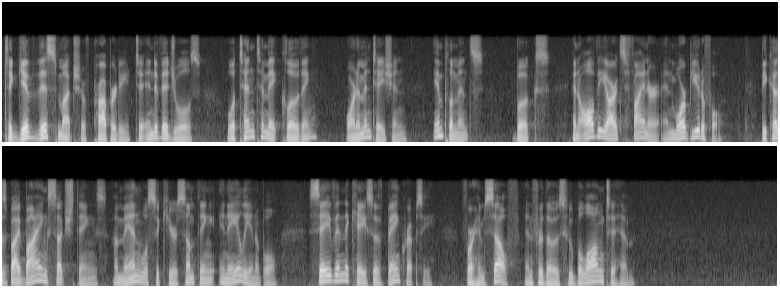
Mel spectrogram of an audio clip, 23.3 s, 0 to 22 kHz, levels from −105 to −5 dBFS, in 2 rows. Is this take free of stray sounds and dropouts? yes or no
yes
